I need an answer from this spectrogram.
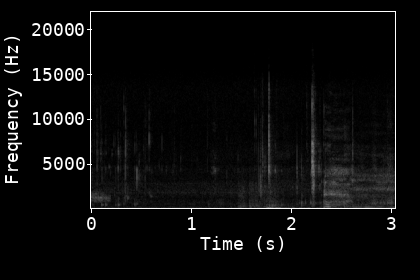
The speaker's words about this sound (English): It looks like punch, right? Yeah, I see the color inside. It's dark red. Yeah, I'm going to go ahead and take a sip in 3, 2, 1.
